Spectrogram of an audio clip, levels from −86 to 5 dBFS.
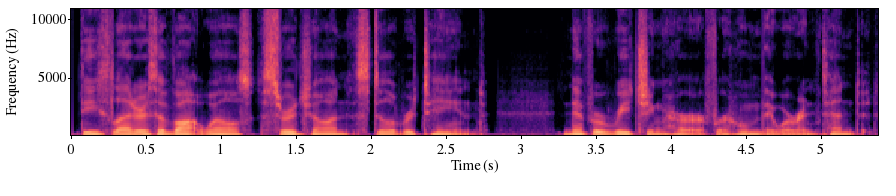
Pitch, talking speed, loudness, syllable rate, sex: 110 Hz, 180 wpm, -18 LUFS, 5.5 syllables/s, male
